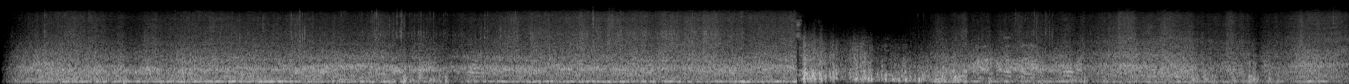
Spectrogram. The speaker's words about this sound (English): I think even a child who has never heard this sound would get prickly hairs on the back of a neck, as the storm chaser recording of a howl in Joplin, Missouri, just as the twister that killed hundreds came to town.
